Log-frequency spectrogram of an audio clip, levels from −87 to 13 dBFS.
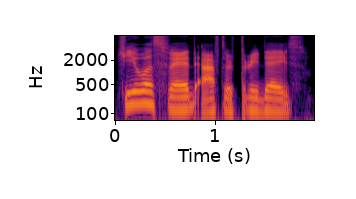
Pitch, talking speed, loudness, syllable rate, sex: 130 Hz, 180 wpm, -20 LUFS, 3.9 syllables/s, female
